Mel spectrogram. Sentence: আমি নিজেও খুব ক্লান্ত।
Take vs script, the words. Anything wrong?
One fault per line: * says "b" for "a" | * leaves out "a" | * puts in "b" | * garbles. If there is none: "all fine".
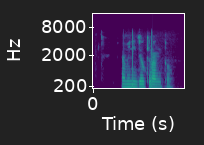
* leaves out "খুব"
